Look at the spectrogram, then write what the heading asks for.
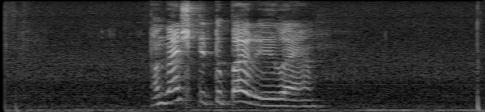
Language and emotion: Russian, angry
